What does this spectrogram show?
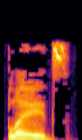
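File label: "blades", British English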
